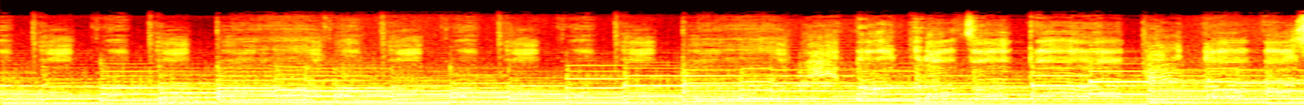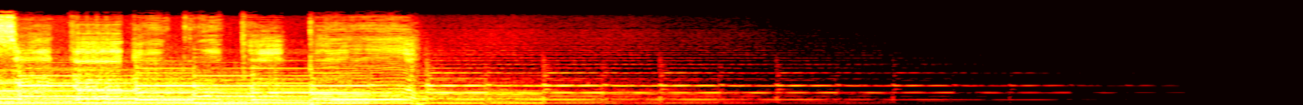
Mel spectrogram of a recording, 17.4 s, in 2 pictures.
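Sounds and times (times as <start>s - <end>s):
slowed funk music: 0.0s - 13.5s.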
